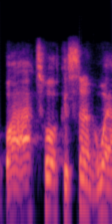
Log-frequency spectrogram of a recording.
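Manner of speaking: ordinary talk, nothing marked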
